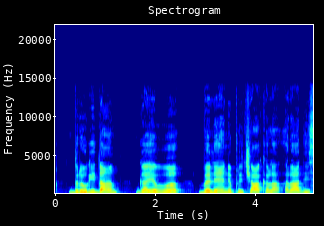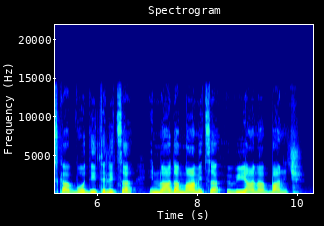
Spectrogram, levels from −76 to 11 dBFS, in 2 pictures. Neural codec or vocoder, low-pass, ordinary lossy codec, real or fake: none; 14.4 kHz; none; real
